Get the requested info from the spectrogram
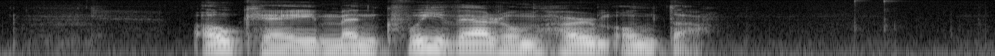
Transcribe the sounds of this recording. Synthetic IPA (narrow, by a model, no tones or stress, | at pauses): oʊkʰeɪmɛnkʰviːvɛːɹhʊnhœɹmʊmd̪ɑ̰ː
